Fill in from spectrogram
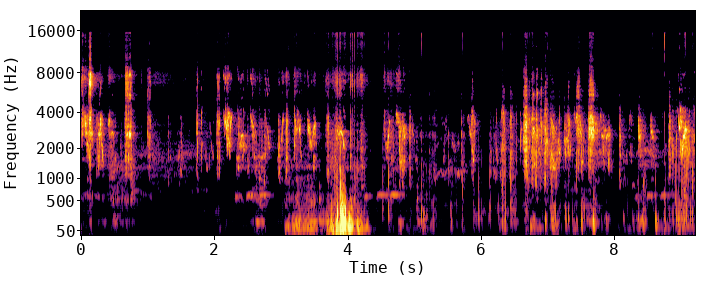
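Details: Pet budgerigars eating a green leaf give busy, overlapping high chirps and squeaky chatter in a near-continuous stream, with a brief low thumping rustle near the middle.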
